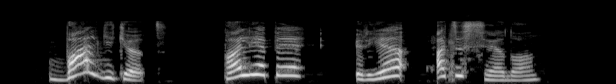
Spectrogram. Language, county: Lithuanian, Utena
